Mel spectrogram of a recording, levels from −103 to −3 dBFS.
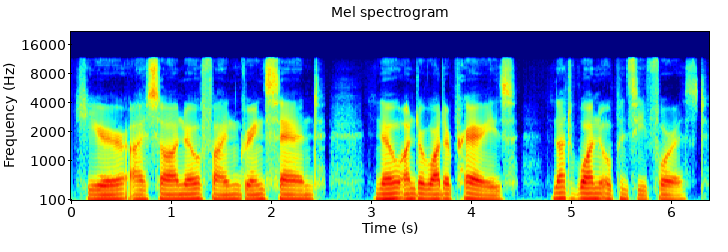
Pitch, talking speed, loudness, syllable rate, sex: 110 Hz, 140 wpm, -17 LUFS, 4.4 syllables/s, male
